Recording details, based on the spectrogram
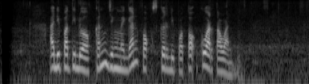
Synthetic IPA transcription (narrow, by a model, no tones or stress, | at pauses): ʔadipat̪idɔlkənd͡ʒɨŋmɛɡanfɔkskɨrdipɔt̪ɔkuwart̪awan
